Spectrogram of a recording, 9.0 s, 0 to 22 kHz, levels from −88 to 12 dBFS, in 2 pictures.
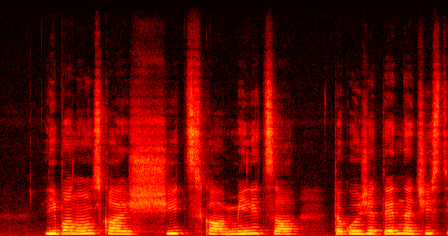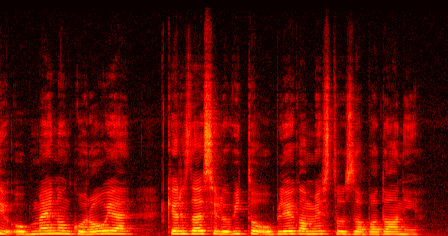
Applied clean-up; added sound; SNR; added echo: none; none; none; none.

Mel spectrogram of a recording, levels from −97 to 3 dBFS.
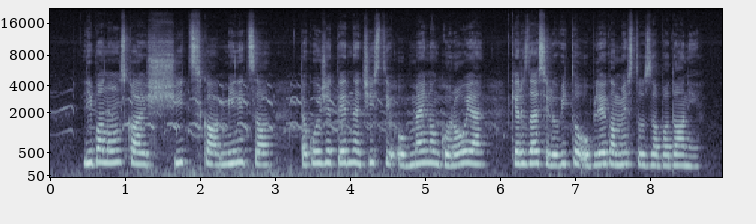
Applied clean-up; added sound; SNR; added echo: none; Gull, seagull; 20 dB; none.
